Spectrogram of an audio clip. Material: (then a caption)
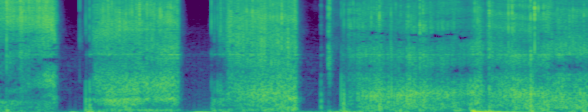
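Rock salt. Long nails scratch quickly over a large, flat, solid pink Himalayan salt block, making bright, gritty rasping and tearing strokes. The scratching comes in bursts broken by brief silent pauses.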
